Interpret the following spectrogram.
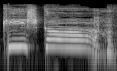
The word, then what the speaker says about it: Kiszka: women in the crowd screamed its Papa kishka so she knew the Polish pronunciation yeah and that was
